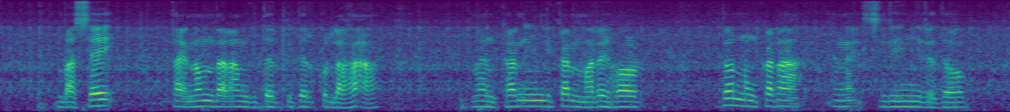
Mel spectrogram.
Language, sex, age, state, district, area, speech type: Santali, male, 45-60, West Bengal, Birbhum, rural, spontaneous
